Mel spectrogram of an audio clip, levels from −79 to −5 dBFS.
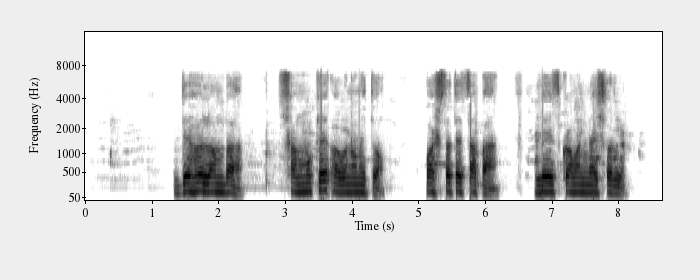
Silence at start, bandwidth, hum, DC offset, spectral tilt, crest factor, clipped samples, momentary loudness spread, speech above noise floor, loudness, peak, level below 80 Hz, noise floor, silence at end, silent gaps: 1.35 s; 7.6 kHz; none; under 0.1%; -6 dB/octave; 16 dB; under 0.1%; 12 LU; 56 dB; -15 LUFS; 0 dBFS; -50 dBFS; -70 dBFS; 0.55 s; none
